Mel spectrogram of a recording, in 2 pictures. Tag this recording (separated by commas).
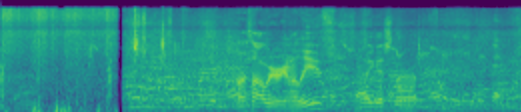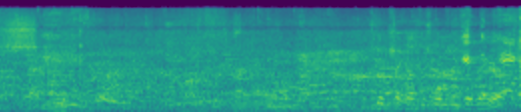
Speech, inside a public space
